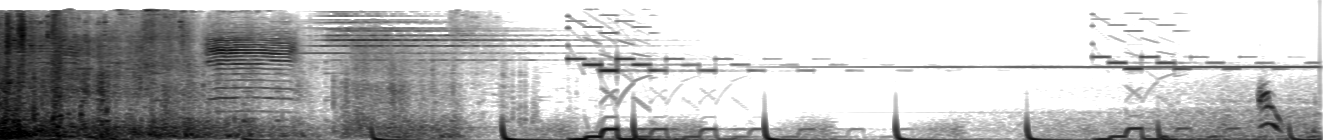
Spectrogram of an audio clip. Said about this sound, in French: C'est pas un troupeau de brebis devant ah!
